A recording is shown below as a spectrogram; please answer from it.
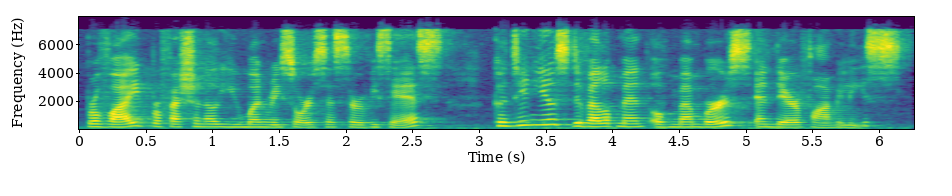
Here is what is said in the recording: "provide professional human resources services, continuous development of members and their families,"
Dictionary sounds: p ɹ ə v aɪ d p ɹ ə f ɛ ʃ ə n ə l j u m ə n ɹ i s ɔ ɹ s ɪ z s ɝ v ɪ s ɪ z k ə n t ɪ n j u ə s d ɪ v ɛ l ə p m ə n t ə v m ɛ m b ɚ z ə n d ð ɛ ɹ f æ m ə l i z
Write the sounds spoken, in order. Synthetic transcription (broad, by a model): p ɹ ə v aɪ d p ɹ ə f ɛ ʃ ə n ə l j u m ə n ɹ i s ɔ ɹ s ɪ s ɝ v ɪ s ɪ s k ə n t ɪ n j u s d ɪ v ɛ l ə p m ə n t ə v m ɛ m b ɚ s ə n d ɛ ɹ f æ m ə l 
